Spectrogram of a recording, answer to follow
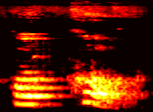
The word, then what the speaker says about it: কক্ষ: মাঝে আমরা কি জানি যদি শব্দের মাঝে বা শেষে থাকে তার উচ্চারণ শুরুতে কি আসবে ক হসন্ত পরে কি আসবে ক তাইলে এটার উচ্চারণ কি হচ্ছে এটার উচ্চারণ হবে কক্ষ ওকে তো দেখো প্রথমে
